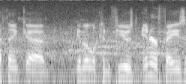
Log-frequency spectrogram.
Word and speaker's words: Innerphase: Interphase is INNERPHASE. It's just pronounced interphase.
